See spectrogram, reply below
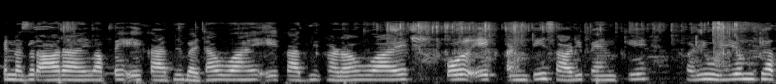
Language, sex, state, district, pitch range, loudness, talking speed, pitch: Hindi, male, Rajasthan, Jaipur, 205-230 Hz, -18 LUFS, 200 wpm, 215 Hz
